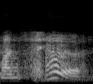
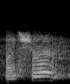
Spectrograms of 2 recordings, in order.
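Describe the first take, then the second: First: Monsieur said as mon-SUER, carefully copied; corrected Monsieur. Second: Monsieur said as MAWN-shur, rising like a question; unsure Monsieur. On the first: Shown as a demonstration. After being corrected, a careful Monsieur. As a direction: repeat Monsieur after the teacher, falling. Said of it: "How do you say that?". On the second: Real, not acted. To the host, an unsure Monsieur. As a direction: try out Monsieur with a rising, doubtful tune. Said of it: "I'm sure I'm not pronouncing that right".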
